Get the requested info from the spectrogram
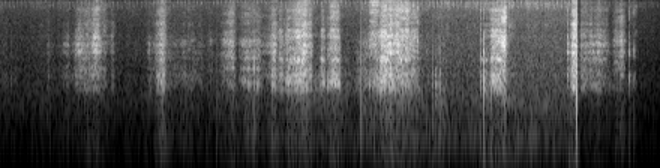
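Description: Muffled rubbing and scraping picked up through an action camera's waterproof housing as it is handled, in irregular rasping bursts. A sharp click comes near the end, and then the sound cuts off suddenly.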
